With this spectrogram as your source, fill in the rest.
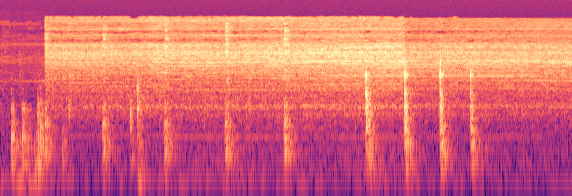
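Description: A small hammer taps on a wooden plank.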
